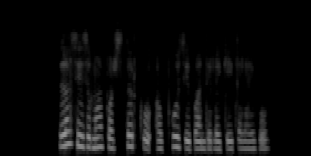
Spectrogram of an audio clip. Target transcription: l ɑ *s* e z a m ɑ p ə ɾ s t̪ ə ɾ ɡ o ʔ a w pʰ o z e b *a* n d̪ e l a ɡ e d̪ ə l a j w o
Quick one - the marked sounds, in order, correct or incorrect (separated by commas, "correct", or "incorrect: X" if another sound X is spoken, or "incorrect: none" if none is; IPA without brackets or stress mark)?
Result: correct, incorrect: ɑ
